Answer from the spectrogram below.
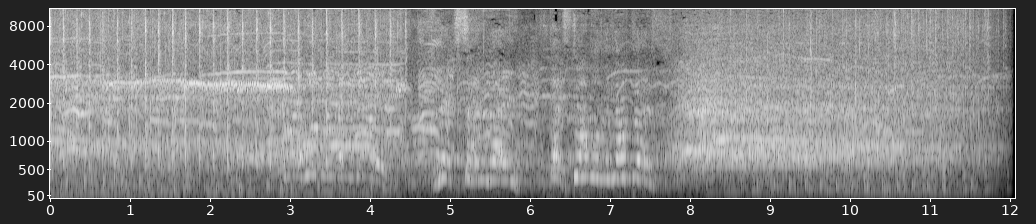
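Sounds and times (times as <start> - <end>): crowd cheering and shouting: 0.0 - 12.0.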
